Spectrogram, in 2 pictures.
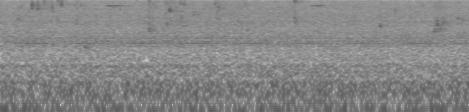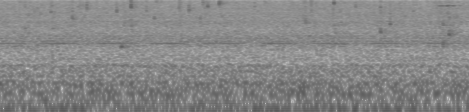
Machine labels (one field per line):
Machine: pump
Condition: normal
